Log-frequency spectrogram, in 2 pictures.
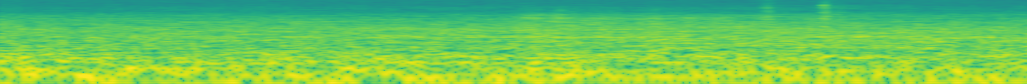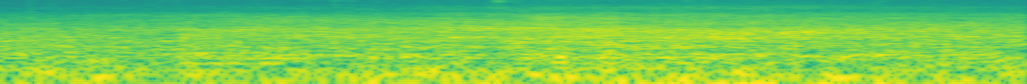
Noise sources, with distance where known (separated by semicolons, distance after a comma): medium-sounding engine, near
